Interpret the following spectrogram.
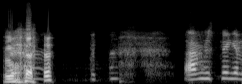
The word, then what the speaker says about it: seitan: It's not Satan. It's like Seitan.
